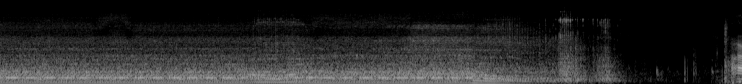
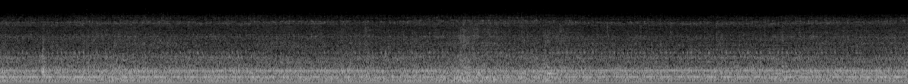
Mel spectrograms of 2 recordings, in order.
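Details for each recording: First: John Deere 2025 compact tractor driving a Tarter RT205 rototiller: even engine drone bogs and stalls within seconds as tiller engages; top gearbox oil leaked out, gears seized, stalling the tractor. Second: John Deere 2025R compact tractor driving a Tarter RT205 rototiller, after the top gearbox was replaced because its oil leaked out and the gears seized. Steady, even drone under constant load, no knocking or grinding; healthy.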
